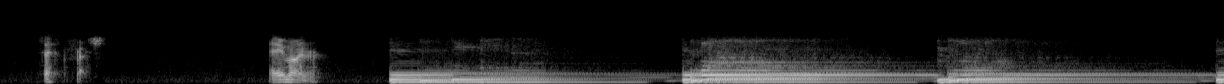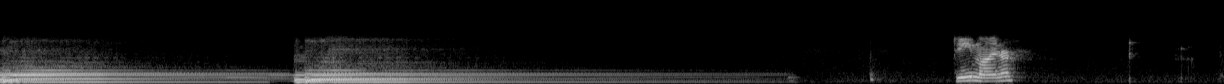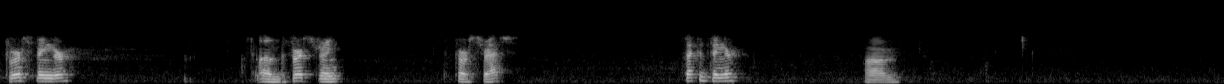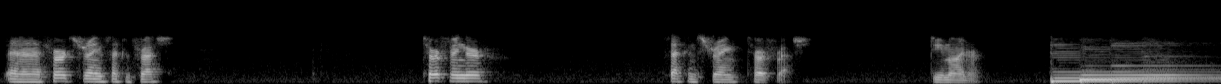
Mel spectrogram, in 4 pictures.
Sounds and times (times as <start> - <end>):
Inside, small room: 0.0 - 48.9
Speech: 0.4 - 1.1, 2.7 - 3.3, 21.8 - 22.6, 24.5 - 25.3, 27.0 - 28.0, 29.0 - 29.7, 31.3 - 32.0, 33.1 - 33.6, 36.8 - 38.6, 41.0 - 41.7, 43.4 - 44.9, 46.0 - 46.6.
